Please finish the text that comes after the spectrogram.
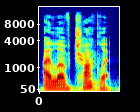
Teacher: the stress on love shows how much I really mean it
